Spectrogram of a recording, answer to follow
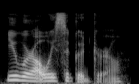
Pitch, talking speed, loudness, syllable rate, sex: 165 Hz, 260 wpm, -19 LUFS, 6.8 syllables/s, female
